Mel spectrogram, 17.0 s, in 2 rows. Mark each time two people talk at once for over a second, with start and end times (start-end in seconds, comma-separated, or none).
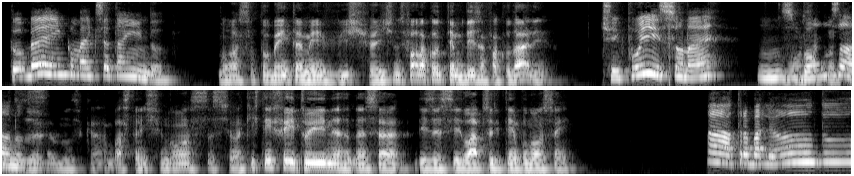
7.8-9.0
